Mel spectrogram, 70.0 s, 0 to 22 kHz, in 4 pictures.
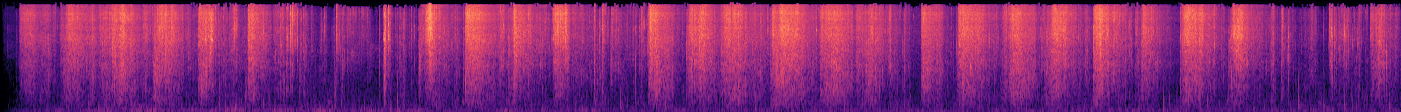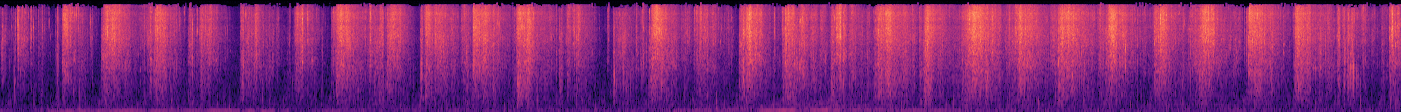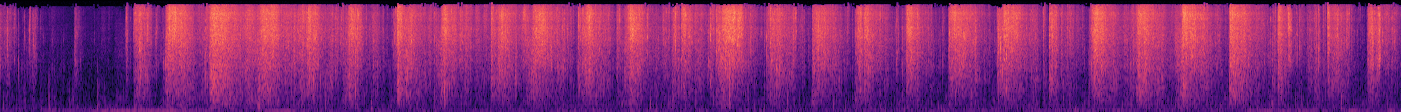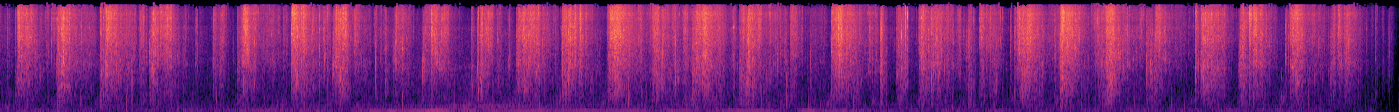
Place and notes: Kreuzberg, Dieffenbachstr. - Herbstlaub
16.11.2008 21:30, fußgänger, herbstlaub auf der strasse / pedestrian, autumn leaves on the street
Berlin, Deutschland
